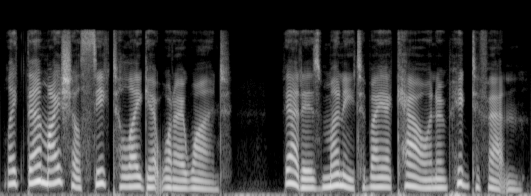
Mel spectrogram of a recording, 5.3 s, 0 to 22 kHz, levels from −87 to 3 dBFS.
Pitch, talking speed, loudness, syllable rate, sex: 195 Hz, 250 wpm, -17 LUFS, 5.3 syllables/s, female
